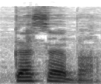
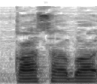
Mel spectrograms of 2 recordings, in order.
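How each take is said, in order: First: কা সা বা with thin fronted "ae"-like vowels; light, unfilled vowels. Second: কা সা বা with full, broad "aa" vowels; wrong full-mouthed vowels. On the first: Teacher models কা সা বা for learners, light unfilled vowels. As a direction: say কা সা বা lightly, without filling the vowels. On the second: Teacher shows learners what to avoid, full-mouthed vowels in কা সা বা. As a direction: say কা সা বা too full-mouthed, as a mistake. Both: Shown as a demonstration. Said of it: "এমনি পুরো হয়ে বলবেন না".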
